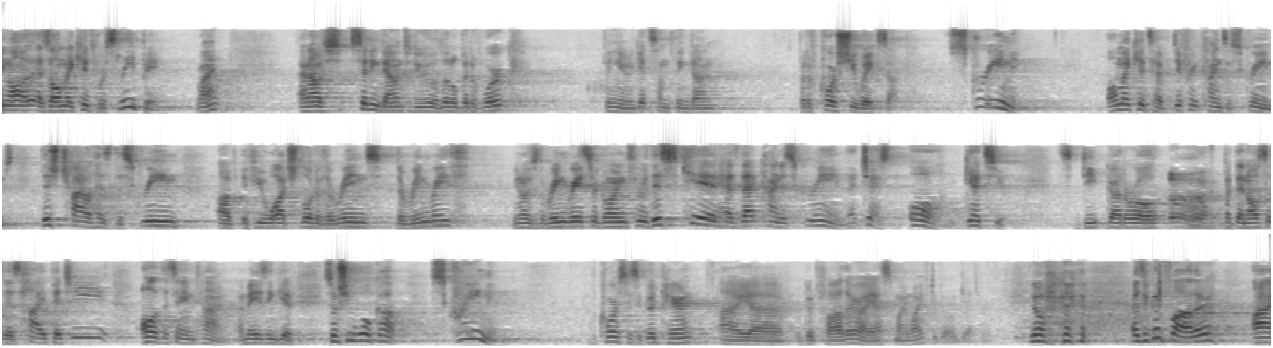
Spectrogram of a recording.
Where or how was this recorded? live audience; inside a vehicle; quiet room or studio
live audience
